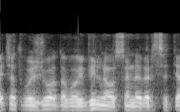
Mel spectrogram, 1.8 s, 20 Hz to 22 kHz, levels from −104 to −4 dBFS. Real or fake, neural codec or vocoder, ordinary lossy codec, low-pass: real; none; AAC, 64 kbps; 7.2 kHz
